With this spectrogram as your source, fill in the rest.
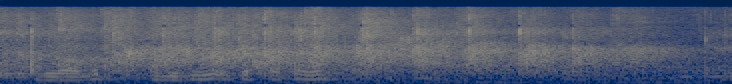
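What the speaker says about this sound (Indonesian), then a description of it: "Kita berikan tepuk tangan." An audience applauds an award recipient at a PKK team leaders' inauguration ceremony in Jakarta, with dense, steady clapping from a crowd heard faintly, at a distance, behind an amplified voice.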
